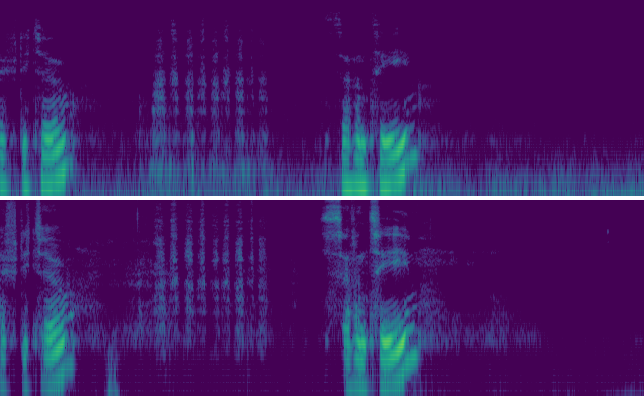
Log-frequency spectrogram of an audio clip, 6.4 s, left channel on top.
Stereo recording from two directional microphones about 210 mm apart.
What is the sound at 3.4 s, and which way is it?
Speech, 40° right (ahead or behind).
